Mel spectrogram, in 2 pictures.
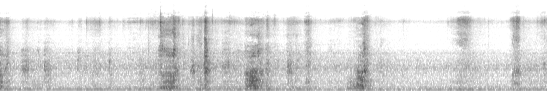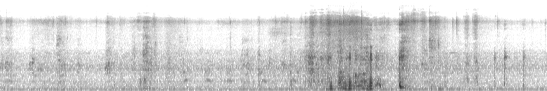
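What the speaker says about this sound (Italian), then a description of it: "E non mordermi, il cane è pericoloso." A dog pants and whimpers in soft, intermittent bursts at close range, with a few louder yips and snuffles, rising in activity toward the end amid faint household background.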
